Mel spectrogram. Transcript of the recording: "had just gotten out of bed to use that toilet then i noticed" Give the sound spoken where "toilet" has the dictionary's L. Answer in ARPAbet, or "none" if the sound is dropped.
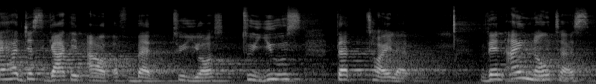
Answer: L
